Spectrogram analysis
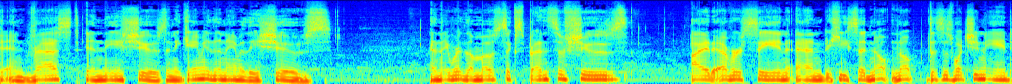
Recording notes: podcasts live from Café Anyway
